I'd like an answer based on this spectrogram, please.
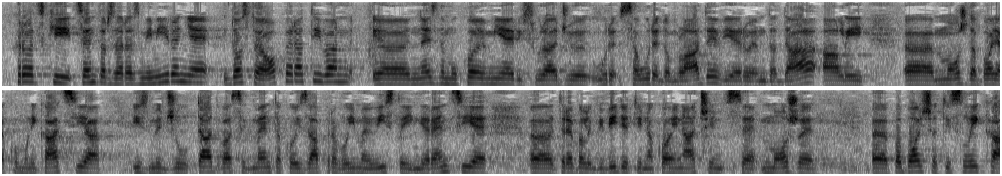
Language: Croatian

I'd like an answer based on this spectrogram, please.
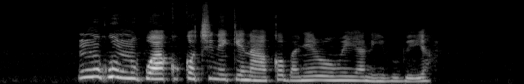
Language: Igbo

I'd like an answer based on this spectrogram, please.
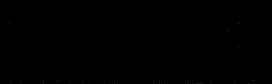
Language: Chinese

